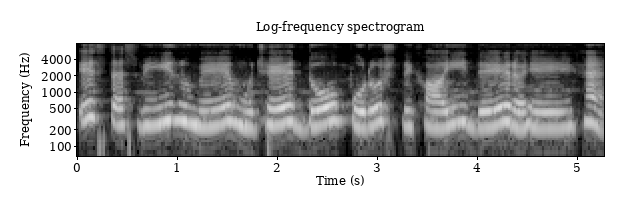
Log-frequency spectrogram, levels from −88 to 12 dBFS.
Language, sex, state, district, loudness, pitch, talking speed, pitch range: Hindi, female, Madhya Pradesh, Katni, -14 LUFS, 250 Hz, 115 wpm, 225-275 Hz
